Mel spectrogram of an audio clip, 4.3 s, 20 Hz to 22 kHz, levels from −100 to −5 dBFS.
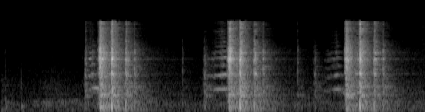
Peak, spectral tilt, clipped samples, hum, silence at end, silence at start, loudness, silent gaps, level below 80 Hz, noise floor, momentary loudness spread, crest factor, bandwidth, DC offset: -14 dBFS; -1 dB/octave; under 0.1%; none; 0.35 s; 0.85 s; -36 LUFS; none; -74 dBFS; -75 dBFS; 21 LU; 28 dB; 11.5 kHz; under 0.1%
